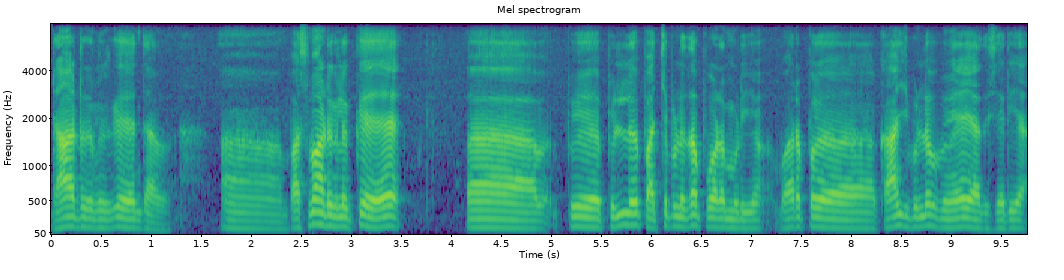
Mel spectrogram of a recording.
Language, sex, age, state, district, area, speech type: Tamil, male, 60+, Tamil Nadu, Namakkal, rural, spontaneous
